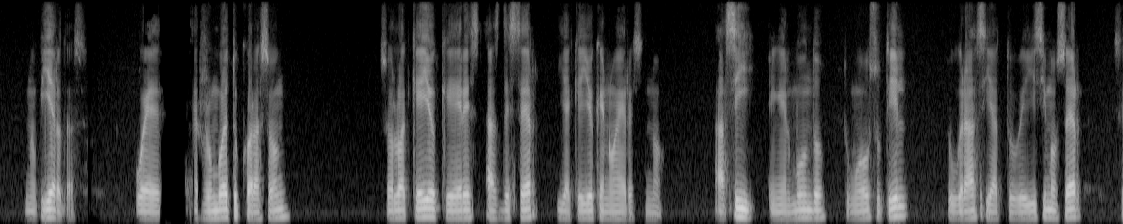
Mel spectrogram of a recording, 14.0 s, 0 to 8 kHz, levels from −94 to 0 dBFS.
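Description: At 0.56 s there's a tiny click: a repeated buffer, where the device replayed its last 4 ms block once because fresh audio was late, which fits a 64-sample buffer. From 1.05 to 1.10 s a faint second voice, about 40 dB under the speech, slips in, likely the other side's voice leaking through past the echo canceller. Between 2.00 and 2.53 s the speech dips hard, down by something like 40 dB over roughly 300 ms in total. That's likely speech suppressed in double talk, with the canceller ducking everything while both sides talked. Inside that window, at 2.30 to 2.35 s, the leaking far-end voice comes back at about 35 dB down. The same 4 ms repeated-buffer click turns up again at 5.19 s and 8.07 s.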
